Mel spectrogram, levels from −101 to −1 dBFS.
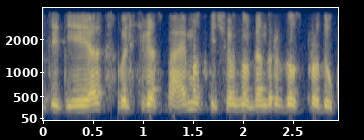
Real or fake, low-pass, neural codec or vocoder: real; 3.6 kHz; none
